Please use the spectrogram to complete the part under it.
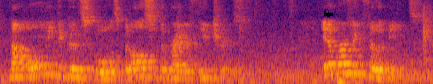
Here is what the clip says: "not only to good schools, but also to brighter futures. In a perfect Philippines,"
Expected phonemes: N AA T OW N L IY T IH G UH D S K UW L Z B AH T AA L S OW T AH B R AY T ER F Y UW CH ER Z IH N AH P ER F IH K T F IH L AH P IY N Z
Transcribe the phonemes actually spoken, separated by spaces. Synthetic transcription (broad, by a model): N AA T OW N L IY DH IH G UH D S K UW L Z B AH T AA L S OW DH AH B R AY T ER F Y UW CH ER Z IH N AH P ER F IH K T F IH L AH P IY N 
